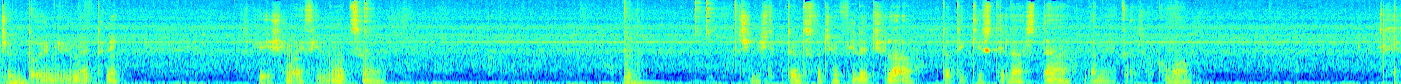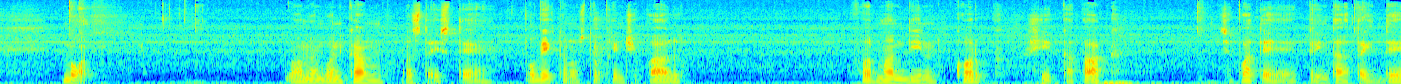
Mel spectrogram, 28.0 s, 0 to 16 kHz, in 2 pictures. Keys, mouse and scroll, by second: 3.9 click, 11.1 scroll down 1, 15.0 click, 15.5 scroll down 1, 27.4 middle click, 27.6 middle click.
